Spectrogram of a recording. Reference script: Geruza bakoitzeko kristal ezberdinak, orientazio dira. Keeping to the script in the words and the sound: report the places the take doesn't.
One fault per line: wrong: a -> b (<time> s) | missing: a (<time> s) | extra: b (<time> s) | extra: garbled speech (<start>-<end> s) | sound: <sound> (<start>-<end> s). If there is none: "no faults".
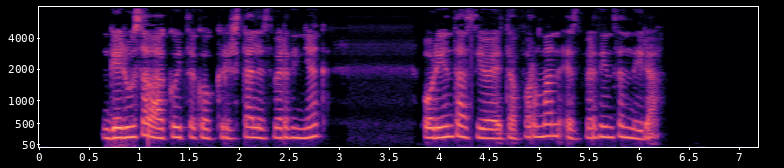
extra: eta forman ezberdintzen (4.6 s)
